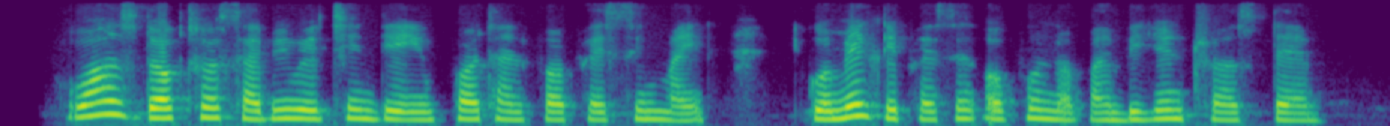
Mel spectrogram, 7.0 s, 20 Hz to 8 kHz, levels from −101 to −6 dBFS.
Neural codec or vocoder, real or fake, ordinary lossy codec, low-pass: vocoder, 44.1 kHz, 80 mel bands, Vocos; fake; none; 7.2 kHz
